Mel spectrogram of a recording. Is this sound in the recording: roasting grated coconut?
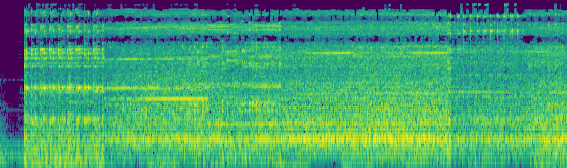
no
